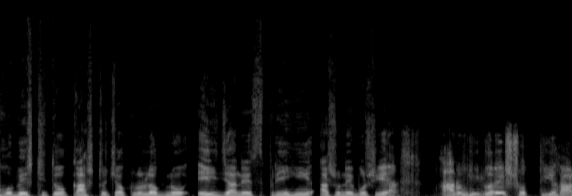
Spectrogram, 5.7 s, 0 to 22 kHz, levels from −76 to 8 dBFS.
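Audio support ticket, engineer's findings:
Speech turns rough and watery, top end gone, from 3.87 s to end of clip. Call bitrate drop: bandwidth estimate fell, Opus encoder cut from 64 to 7 kbps for about 1.86 s. Coarse coding at low rate; audio bandwidth narrowed from 20 kHz to 8 kHz, hence muffled sound.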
